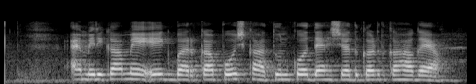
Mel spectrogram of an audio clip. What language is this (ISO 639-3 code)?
urd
